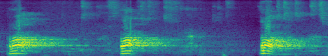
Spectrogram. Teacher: kemudian dia ada sifat tikrar ya Apa itu tikrar getaran tapi getarnya jangan kebanyakan ya Pak diminimalisir getarannya ro ro ro · getarnya jangan kebanyakan ya Pak diminimalisir getarannya ro ro ro kemudian saat mengucapkan huruf ro ini lidah bagian belakang diangkat inilah yang akan menjadikan suara kita kayak berbunyi o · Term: makhraj ro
